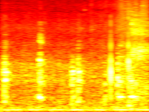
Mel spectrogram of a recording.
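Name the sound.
chickens clucking in a coop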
